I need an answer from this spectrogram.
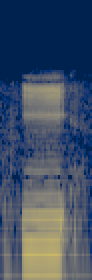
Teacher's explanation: the first tone is constant high from five to five and is pronounced uh in the number one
